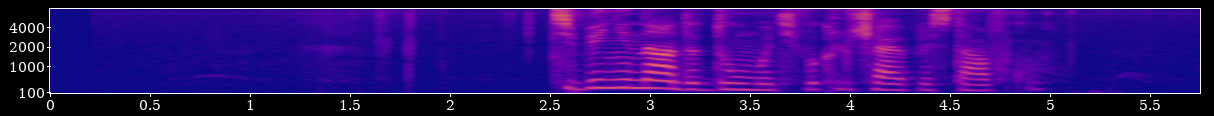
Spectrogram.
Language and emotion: Russian, neutral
